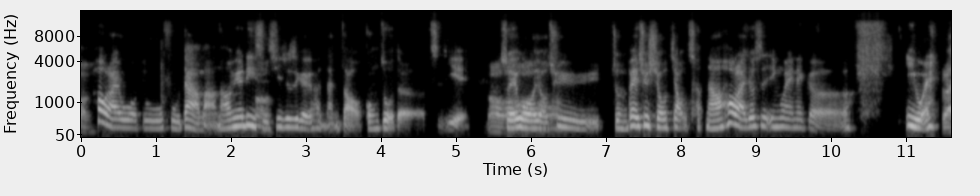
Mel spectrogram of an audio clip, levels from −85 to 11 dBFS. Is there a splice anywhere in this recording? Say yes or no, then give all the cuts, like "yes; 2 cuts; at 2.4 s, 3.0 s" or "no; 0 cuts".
yes; 1 cut; at 8.3 s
